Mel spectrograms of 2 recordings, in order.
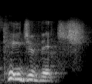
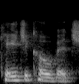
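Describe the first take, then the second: First: The middle 'co' syllable is left out. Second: An extra 'co' syllable is said in the middle. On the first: The speaker calls it right. "You don't pronounce the C O in the middle" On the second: The speaker calls it wrong. "not Kajakovich, like everybody wants to say"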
